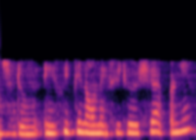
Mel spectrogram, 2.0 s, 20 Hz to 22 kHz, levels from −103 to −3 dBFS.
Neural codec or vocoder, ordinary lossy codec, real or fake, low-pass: codec, 24 kHz, 0.9 kbps, WavTokenizer, small release; none; fake; 3.6 kHz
